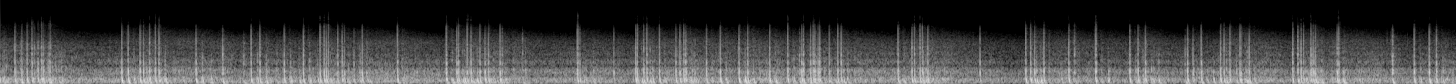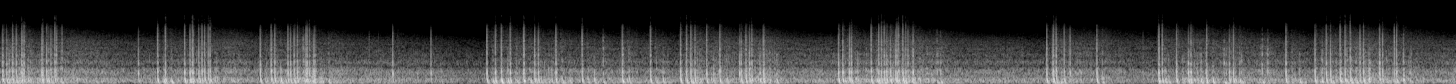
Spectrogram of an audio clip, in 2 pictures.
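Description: Daytime fireworks barrage: a dense, continuous run of rapid firecracker reports and bangs, coming in crackling volleys with a few brief lulls.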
